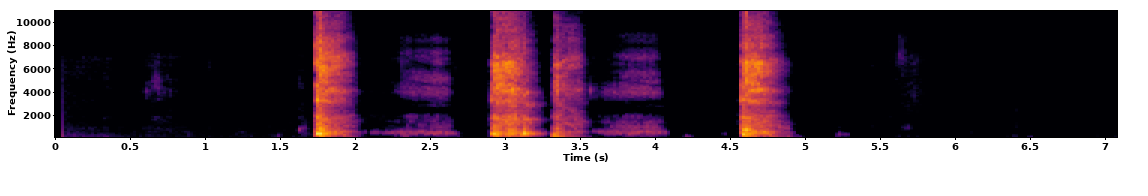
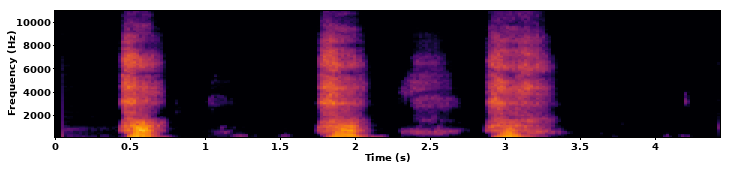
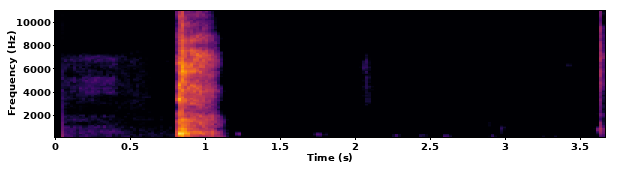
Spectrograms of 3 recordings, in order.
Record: {"three_cough_length": "7.1 s", "three_cough_amplitude": 32768, "three_cough_signal_mean_std_ratio": 0.23, "exhalation_length": "4.4 s", "exhalation_amplitude": 32766, "exhalation_signal_mean_std_ratio": 0.3, "cough_length": "3.7 s", "cough_amplitude": 32768, "cough_signal_mean_std_ratio": 0.14, "survey_phase": "beta (2021-08-13 to 2022-03-07)", "age": "65+", "gender": "Female", "wearing_mask": "No", "symptom_cough_any": true, "symptom_runny_or_blocked_nose": true, "symptom_sore_throat": true, "symptom_other": true, "smoker_status": "Never smoked", "respiratory_condition_asthma": false, "respiratory_condition_other": false, "recruitment_source": "Test and Trace", "submission_delay": "2 days", "covid_test_result": "Positive", "covid_test_method": "LFT"}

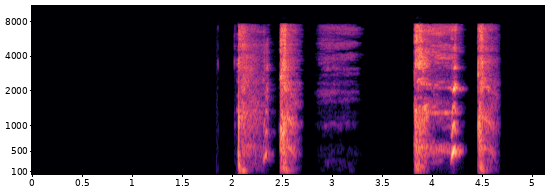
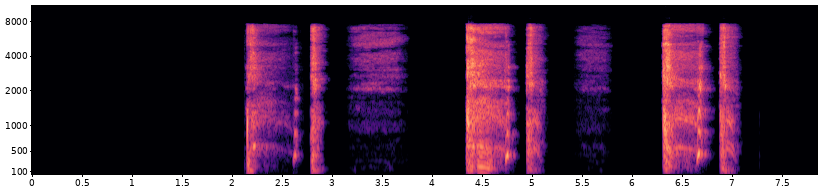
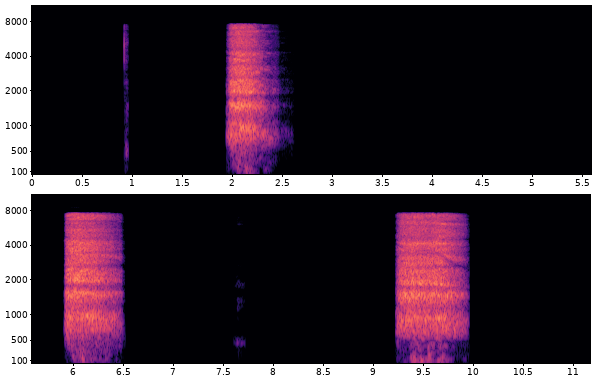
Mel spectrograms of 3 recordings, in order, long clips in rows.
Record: {"cough_length": "5.1 s", "cough_amplitude": 28326, "cough_signal_mean_std_ratio": 0.28, "three_cough_length": "7.9 s", "three_cough_amplitude": 29359, "three_cough_signal_mean_std_ratio": 0.28, "exhalation_length": "11.2 s", "exhalation_amplitude": 12776, "exhalation_signal_mean_std_ratio": 0.29, "survey_phase": "alpha (2021-03-01 to 2021-08-12)", "age": "18-44", "gender": "Female", "wearing_mask": "No", "symptom_cough_any": true, "symptom_fatigue": true, "symptom_loss_of_taste": true, "symptom_onset": "3 days", "smoker_status": "Never smoked", "respiratory_condition_asthma": false, "respiratory_condition_other": false, "recruitment_source": "Test and Trace", "submission_delay": "2 days", "covid_test_result": "Positive", "covid_test_method": "RT-qPCR"}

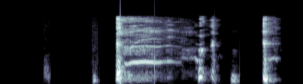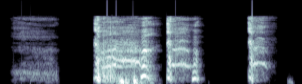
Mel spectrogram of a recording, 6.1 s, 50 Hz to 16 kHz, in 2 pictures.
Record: {"cough_length": "6.1 s", "cough_amplitude": 14227, "cough_signal_mean_std_ratio": 0.39, "survey_phase": "beta (2021-08-13 to 2022-03-07)", "age": "45-64", "gender": "Male", "wearing_mask": "No", "symptom_cough_any": true, "symptom_runny_or_blocked_nose": true, "symptom_sore_throat": true, "symptom_fatigue": true, "symptom_headache": true, "symptom_onset": "-1 day", "smoker_status": "Current smoker (1 to 10 cigarettes per day)", "respiratory_condition_asthma": false, "respiratory_condition_other": false, "recruitment_source": "Test and Trace", "submission_delay": "-3 days", "covid_test_result": "Positive", "covid_test_method": "ePCR"}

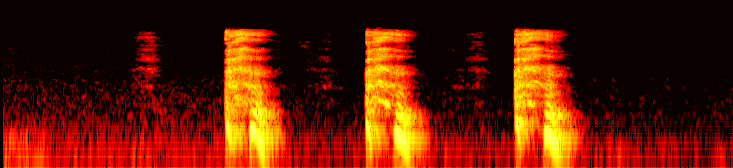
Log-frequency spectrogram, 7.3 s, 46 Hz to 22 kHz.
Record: {"three_cough_length": "7.3 s", "three_cough_amplitude": 32309, "three_cough_signal_mean_std_ratio": 0.38, "survey_phase": "alpha (2021-03-01 to 2021-08-12)", "age": "65+", "gender": "Male", "wearing_mask": "No", "symptom_none": true, "smoker_status": "Ex-smoker", "respiratory_condition_asthma": false, "respiratory_condition_other": false, "recruitment_source": "REACT", "submission_delay": "3 days", "covid_test_result": "Negative", "covid_test_method": "RT-qPCR"}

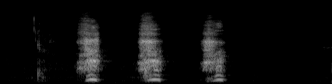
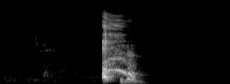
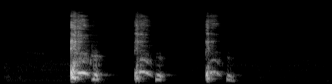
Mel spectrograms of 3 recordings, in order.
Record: {"exhalation_length": "3.3 s", "exhalation_amplitude": 9022, "exhalation_signal_mean_std_ratio": 0.35, "cough_length": "2.3 s", "cough_amplitude": 29351, "cough_signal_mean_std_ratio": 0.26, "three_cough_length": "3.3 s", "three_cough_amplitude": 29293, "three_cough_signal_mean_std_ratio": 0.31, "survey_phase": "beta (2021-08-13 to 2022-03-07)", "age": "18-44", "gender": "Female", "wearing_mask": "No", "symptom_other": true, "smoker_status": "Never smoked", "respiratory_condition_asthma": false, "respiratory_condition_other": false, "recruitment_source": "Test and Trace", "submission_delay": "2 days", "covid_test_result": "Positive", "covid_test_method": "ePCR"}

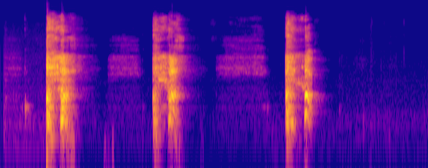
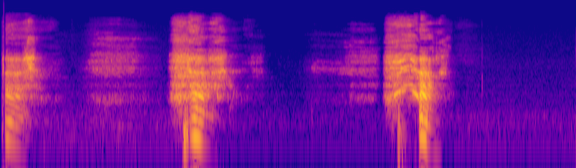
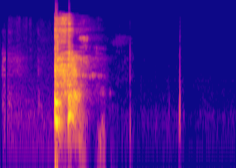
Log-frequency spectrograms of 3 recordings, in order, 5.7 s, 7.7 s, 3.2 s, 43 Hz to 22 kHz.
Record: {"three_cough_length": "5.7 s", "three_cough_amplitude": 32767, "three_cough_signal_mean_std_ratio": 0.27, "exhalation_length": "7.7 s", "exhalation_amplitude": 28054, "exhalation_signal_mean_std_ratio": 0.37, "cough_length": "3.2 s", "cough_amplitude": 32768, "cough_signal_mean_std_ratio": 0.23, "survey_phase": "beta (2021-08-13 to 2022-03-07)", "age": "45-64", "gender": "Male", "wearing_mask": "No", "symptom_sore_throat": true, "symptom_headache": true, "symptom_onset": "2 days", "smoker_status": "Never smoked", "respiratory_condition_asthma": false, "respiratory_condition_other": false, "recruitment_source": "Test and Trace", "submission_delay": "2 days", "covid_test_result": "Positive", "covid_test_method": "RT-qPCR", "covid_ct_value": 17.7, "covid_ct_gene": "ORF1ab gene"}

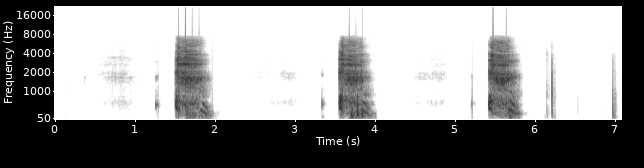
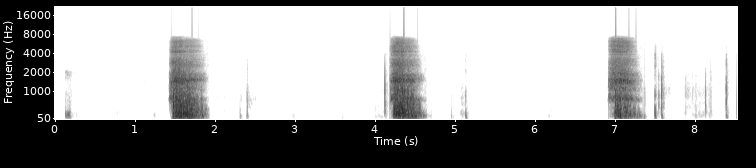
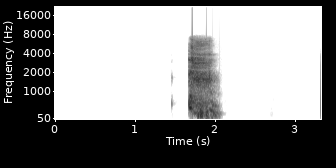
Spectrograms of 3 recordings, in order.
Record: {"three_cough_length": "7.1 s", "three_cough_amplitude": 32738, "three_cough_signal_mean_std_ratio": 0.31, "exhalation_length": "8.5 s", "exhalation_amplitude": 27990, "exhalation_signal_mean_std_ratio": 0.25, "cough_length": "3.3 s", "cough_amplitude": 27456, "cough_signal_mean_std_ratio": 0.25, "survey_phase": "beta (2021-08-13 to 2022-03-07)", "age": "18-44", "gender": "Female", "wearing_mask": "No", "symptom_runny_or_blocked_nose": true, "symptom_change_to_sense_of_smell_or_taste": true, "symptom_loss_of_taste": true, "smoker_status": "Ex-smoker", "respiratory_condition_asthma": false, "respiratory_condition_other": false, "recruitment_source": "Test and Trace", "submission_delay": "1 day", "covid_test_result": "Positive", "covid_test_method": "LFT"}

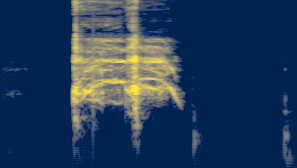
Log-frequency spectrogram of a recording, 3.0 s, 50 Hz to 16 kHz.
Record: {"cough_length": "3.0 s", "cough_amplitude": 7721, "cough_signal_mean_std_ratio": 0.4, "survey_phase": "beta (2021-08-13 to 2022-03-07)", "age": "65+", "gender": "Female", "wearing_mask": "No", "symptom_none": true, "symptom_onset": "8 days", "smoker_status": "Never smoked", "respiratory_condition_asthma": false, "respiratory_condition_other": false, "recruitment_source": "REACT", "submission_delay": "6 days", "covid_test_result": "Negative", "covid_test_method": "RT-qPCR"}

